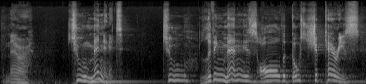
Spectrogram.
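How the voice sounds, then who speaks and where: An actor playing a superstitious, excitable old seafaring uncle in a radio play, with rustic sailor dialect and emphatic warnings. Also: male voice, high voice, slow, a little hiss or hum, full character voice. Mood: ominous. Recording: echoey hall stage recording.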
